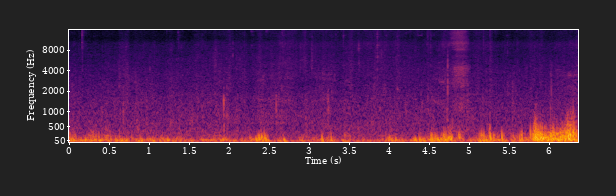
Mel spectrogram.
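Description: Wind buffeting a phone's microphone outdoors: a low, uneven rumble that rises and falls, with a brief click near the end.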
